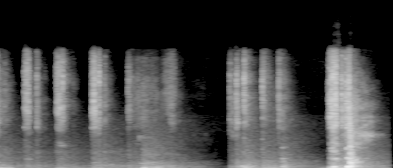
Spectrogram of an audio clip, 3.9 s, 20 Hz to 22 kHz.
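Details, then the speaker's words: Budget GT45-turbo Mustang, tune recently adjusted and possibly too lean (poor cold start, surgy idle): sharp, irregular metallic pings and clicks as the engine shuts off, sounding like detonation. Owner also hears accessory-drive knocking; the source is unknown, engine or elsewhere. "it does make a weird accessory Drive is making a weird knocking noise I don't know what it is it 100% sounds like detonation when you shut it off kind of makes that pinging noise"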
